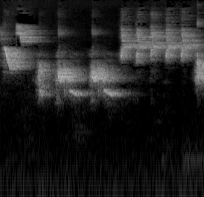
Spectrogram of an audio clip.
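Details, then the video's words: Bird singing over rice fields with the crop starting to form ears: a varied run of clear whistled phrases, first falling then shifting to higher repeated notes, continuous and loud throughout. "ฟังเสียงนกร้อง เพราะมาก"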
